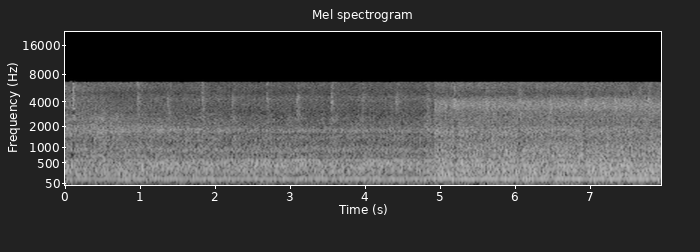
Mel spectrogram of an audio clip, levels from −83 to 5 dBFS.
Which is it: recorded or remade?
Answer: remade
